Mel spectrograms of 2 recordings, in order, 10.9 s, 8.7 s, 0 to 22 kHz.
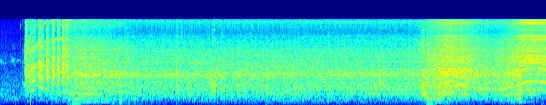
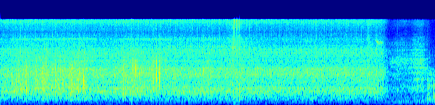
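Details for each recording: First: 2006 Honda Ridgeline RTL: engine cranks, catches and settles to idle, then a faint wavering whine rises; failing power steering pump, steering very heavy once warm, before pump replacement. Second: 2006 Honda Ridgeline RTL, engine at idle right after a DIY power steering pump replacement, fluid slightly over the full mark: steady even idle with a smooth hiss, no whine or groan from the new pump; steering turns easily, all healthy.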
